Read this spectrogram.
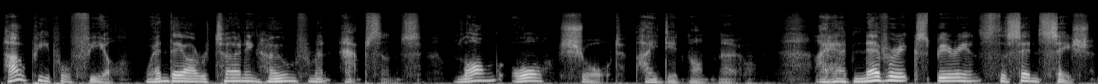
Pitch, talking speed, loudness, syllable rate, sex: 130 Hz, 130 wpm, -20 LUFS, 3.7 syllables/s, male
